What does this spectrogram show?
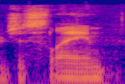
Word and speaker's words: Ghislaine: It has an S in it, but I've heard it pronounced with the S or without. So Ghislaine or Ghislaine.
